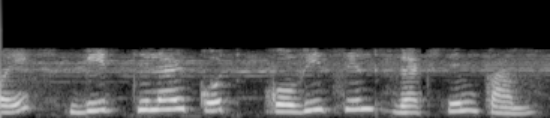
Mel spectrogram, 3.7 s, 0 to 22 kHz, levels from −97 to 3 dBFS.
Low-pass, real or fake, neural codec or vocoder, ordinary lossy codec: 7.2 kHz; real; none; AAC, 16 kbps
